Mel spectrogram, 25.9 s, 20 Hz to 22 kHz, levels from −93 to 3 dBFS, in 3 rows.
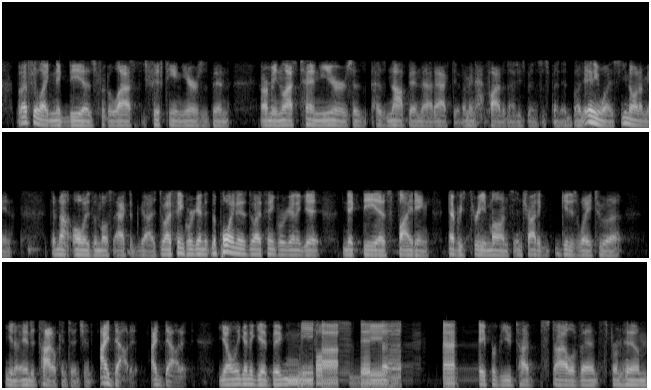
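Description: G.729 codec damage runs through the whole of this 26-second speech recording. At 8 kbit/s the codec rebuilds speech from a vocal tract filter, a pitch predictor and a few pulses per frame, and it passes nothing above 4 kHz. The result is plainly audible: a narrowband, slightly rough and synthetic quality in place of natural speech. VoIP packet loss concealed by the speech codec occurs at 1.34 to 1.41 s, 6.37 to 6.43 s, 9.44 to 9.52 s and 16.83 to 16.88 s. About 40, 30, 40 and 30 ms of audio are missing there, which fits runs of three or four lost 10 ms frames. A longer gap at 22.37 to 22.60 s loses about 70 ms spread over 100 ms, with the longest run 60 ms. The decoder extrapolates from its last pitch and filter while lowering the gain, so each gap stretches into a fading buzzy tone or coloured noise. Because every frame builds on the one before, the speech stays weak or distorted briefly after the real packets resume. 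Robotic sound from repeated short buffers covers 21.07 to 23.62 s. Essentially all of that stretch is a rigid, metallic buzz at about 66.8 Hz that still roughly tracks the speech. That pitch corresponds to a repeat period of about 15 ms. This likely comes from audio arriving too seldom, with the playback filling the wait by replaying its last short buffer while fresh audio is skipped.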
